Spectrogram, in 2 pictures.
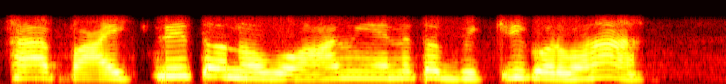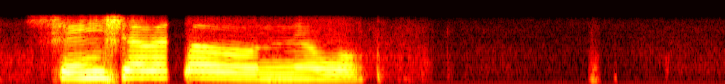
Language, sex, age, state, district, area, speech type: Bengali, male, 18-30, West Bengal, Dakshin Dinajpur, urban, conversation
